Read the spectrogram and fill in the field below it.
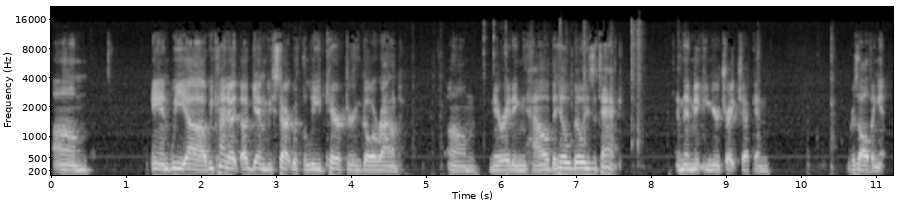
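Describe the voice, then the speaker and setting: A man's voice: on the low side, normal speed, pauses often. Man explaining game rules. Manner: relaxed, with many fillers. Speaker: game master.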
